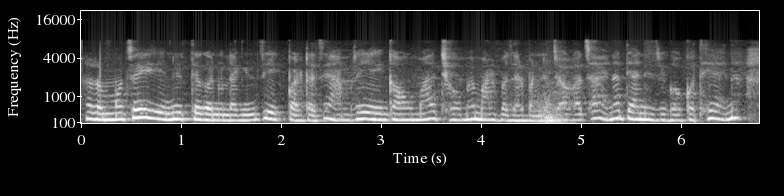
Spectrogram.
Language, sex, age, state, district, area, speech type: Nepali, female, 30-45, West Bengal, Jalpaiguri, rural, spontaneous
